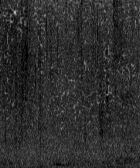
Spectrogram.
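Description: Quiet church interior with a steady low electrical hum and faint footsteps on a marble floor.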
